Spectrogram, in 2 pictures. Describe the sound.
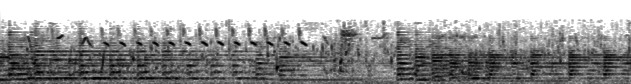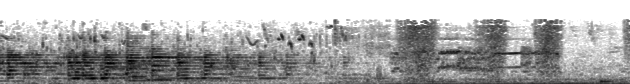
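Chickens cluck in a busy, continuous flurry, with rooster-like crowing mixed in. The calls overlap loudly for the whole stretch.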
